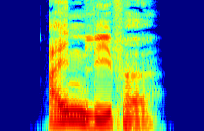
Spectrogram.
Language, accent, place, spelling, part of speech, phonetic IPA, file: German, Germany, Berlin, einliefe, verb, [ˈaɪ̯nˌliːfə], De-einliefe.ogg
- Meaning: first/third-person singular dependent subjunctive II of einlaufen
